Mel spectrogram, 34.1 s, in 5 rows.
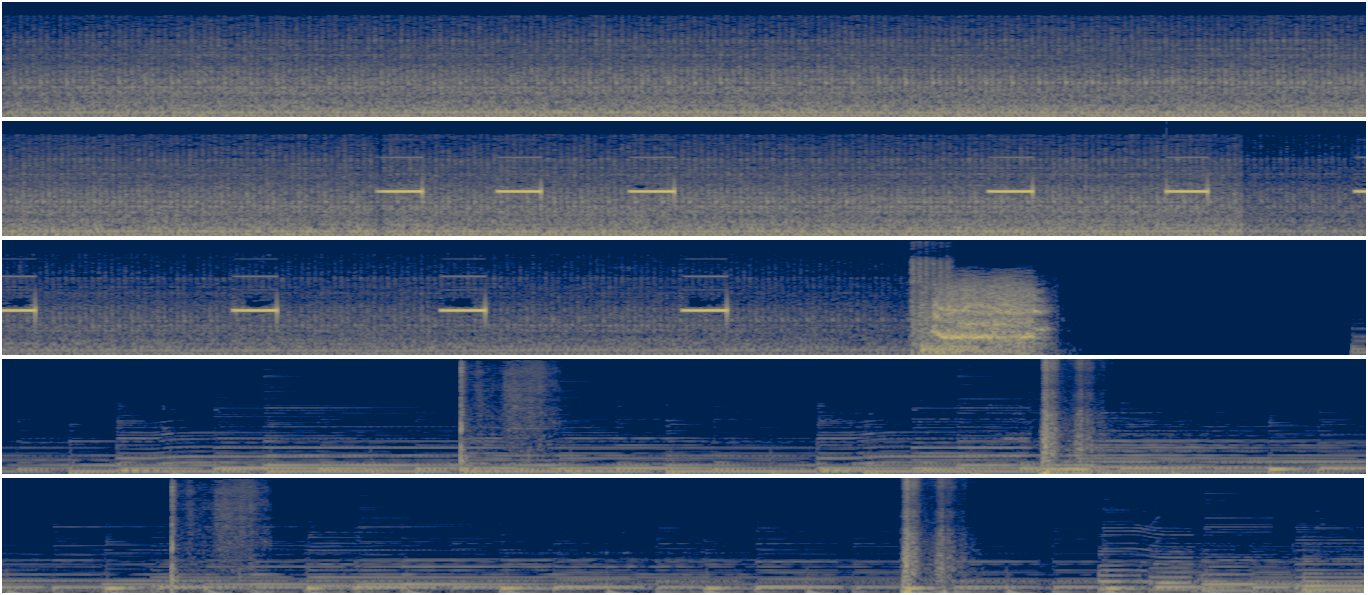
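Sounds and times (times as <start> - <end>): tractor engine running: 0.0 - 18.9, 25.6 - 26.0, 28.2 - 28.6, 31.8 - 32.2
short high reversing beeps: 8.7 - 10.2, 11.8 - 12.0, 12.6 - 12.9, 13.6 - 13.8, 14.8 - 15.0, 15.8 - 16.1, 17.0 - 17.3.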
